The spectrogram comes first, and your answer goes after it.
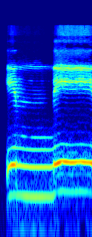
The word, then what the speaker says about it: inni: Amanu inni nunnya ghunah ya karena dia nunnya tasdid juga.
